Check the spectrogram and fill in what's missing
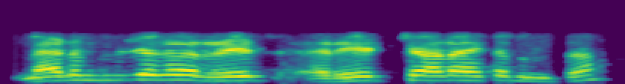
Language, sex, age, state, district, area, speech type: Marathi, male, 45-60, Maharashtra, Nanded, rural, conversation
